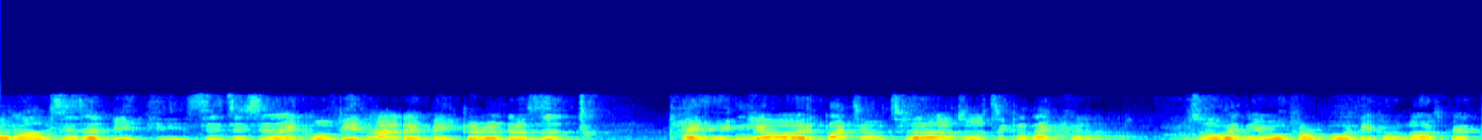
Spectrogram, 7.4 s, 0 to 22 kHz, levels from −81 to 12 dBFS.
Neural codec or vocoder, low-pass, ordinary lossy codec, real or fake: vocoder, 22.05 kHz, 80 mel bands, WaveNeXt; 7.2 kHz; none; fake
